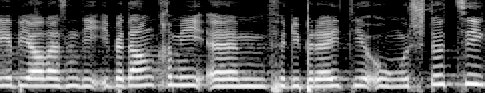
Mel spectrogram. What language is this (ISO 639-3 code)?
gsw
